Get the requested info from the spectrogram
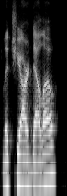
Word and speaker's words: Licciardello: Licciardello. Carman Licciardello. Is that how you would say that in Italian with the two C's? – Yes.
